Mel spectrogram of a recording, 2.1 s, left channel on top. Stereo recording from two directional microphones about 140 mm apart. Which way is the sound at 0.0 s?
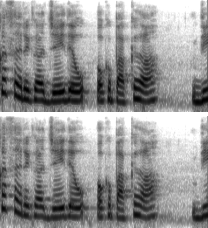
20° left (ahead or behind).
